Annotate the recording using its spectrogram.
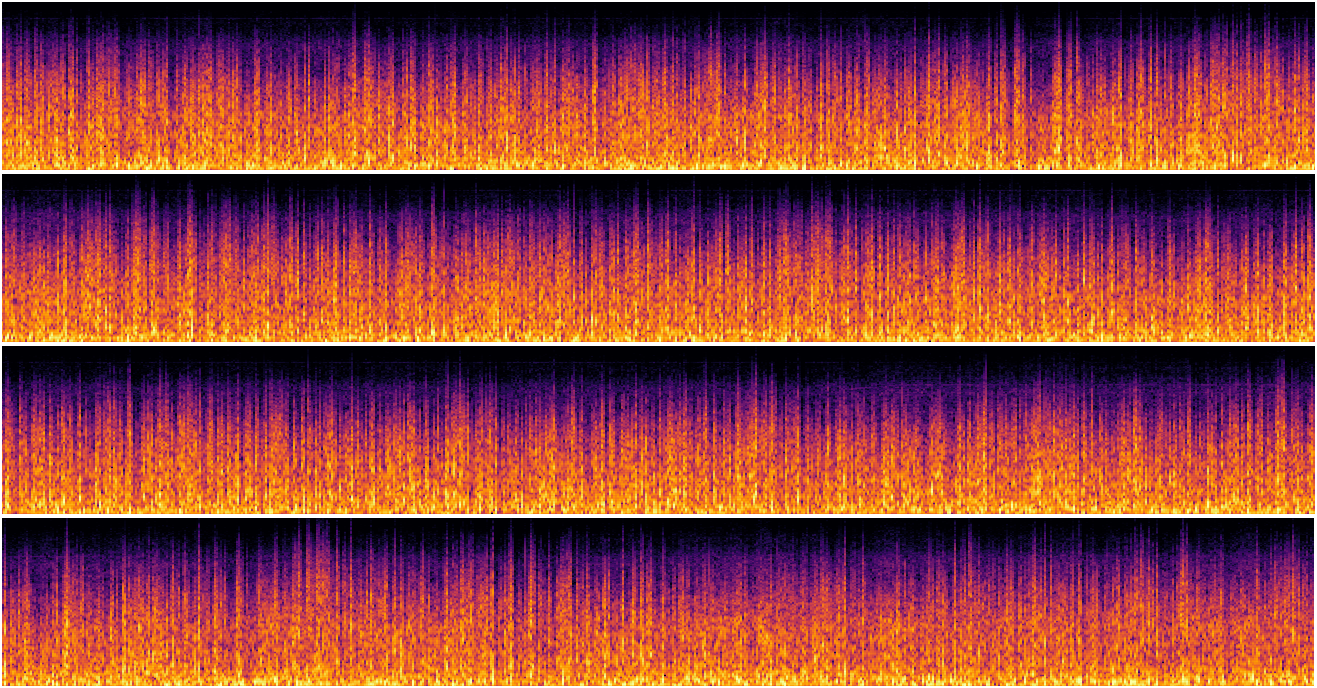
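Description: Steady rush of airflow buffeting the microphone of the onboard camera on a Talon FPV model plane in flight.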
